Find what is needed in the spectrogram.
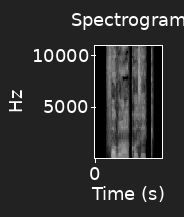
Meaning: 1. to work, do (for a living; used with -val/-vel) 2. to study, specialize in something (used with -val/-vel) 3. to cover, discuss, treat, deal with some topic or subject (used with -val/-vel)
- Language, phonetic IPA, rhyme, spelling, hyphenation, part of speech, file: Hungarian, [ˈfoɡlɒlkozik], -ozik, foglalkozik, fog‧lal‧ko‧zik, verb, Hu-foglalkozik.ogg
